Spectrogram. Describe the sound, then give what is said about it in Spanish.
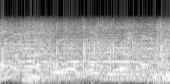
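A large crowd cheers and applauds in a steady, dense roar, with many voices blending into the noise and no single sound standing out. “aplauso y los vítores.”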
